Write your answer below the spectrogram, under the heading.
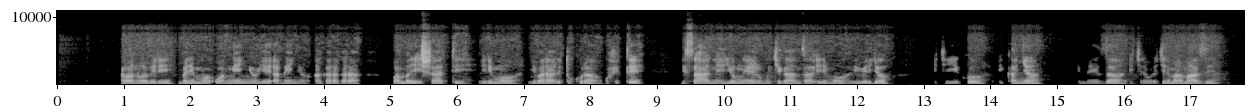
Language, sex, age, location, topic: Kinyarwanda, male, 25-35, Kigali, health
